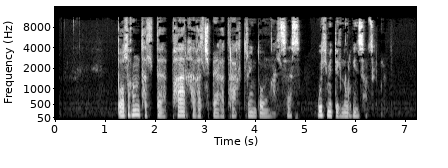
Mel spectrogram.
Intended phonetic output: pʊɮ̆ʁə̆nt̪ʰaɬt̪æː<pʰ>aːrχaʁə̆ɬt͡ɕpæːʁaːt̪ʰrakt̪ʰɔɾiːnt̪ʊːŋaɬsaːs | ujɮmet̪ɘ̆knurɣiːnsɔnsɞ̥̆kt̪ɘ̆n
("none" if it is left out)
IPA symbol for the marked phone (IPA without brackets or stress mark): pʰ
